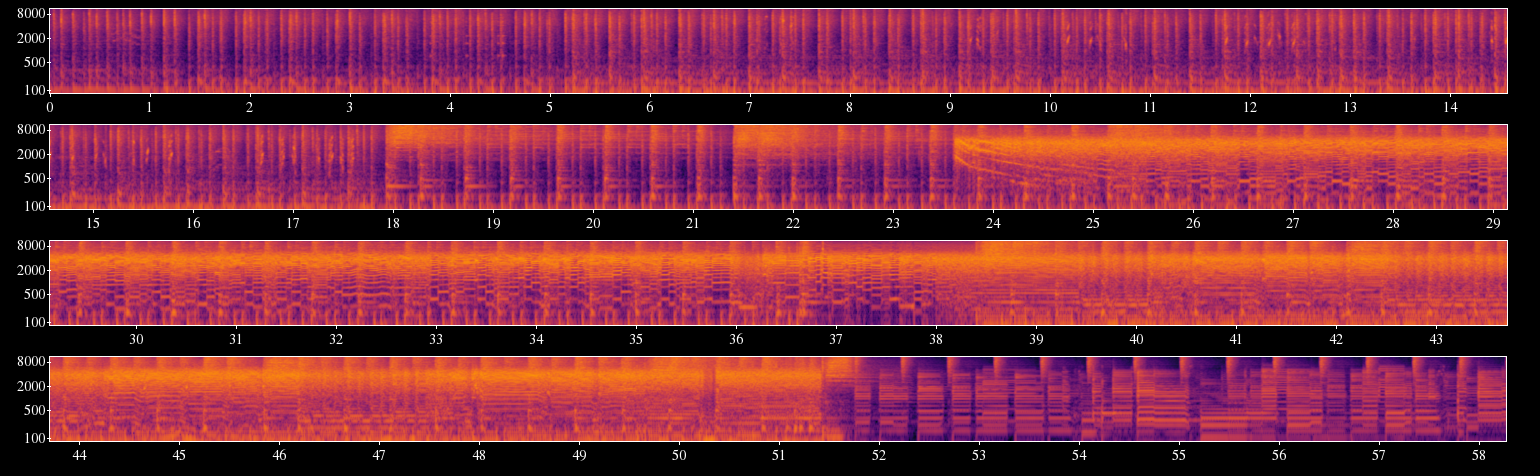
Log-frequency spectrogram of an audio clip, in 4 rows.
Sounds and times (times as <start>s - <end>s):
Bass guitar: 0.0s - 58.2s.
